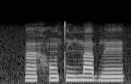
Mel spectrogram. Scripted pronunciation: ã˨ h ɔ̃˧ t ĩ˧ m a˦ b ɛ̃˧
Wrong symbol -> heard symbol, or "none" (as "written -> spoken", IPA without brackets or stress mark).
none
